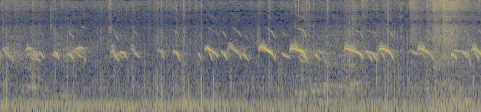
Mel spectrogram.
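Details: Chicks peeping in clusters of arched, high whistled notes that rise then drop, groups spaced by short gaps, with a constant low electrical hum underneath.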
